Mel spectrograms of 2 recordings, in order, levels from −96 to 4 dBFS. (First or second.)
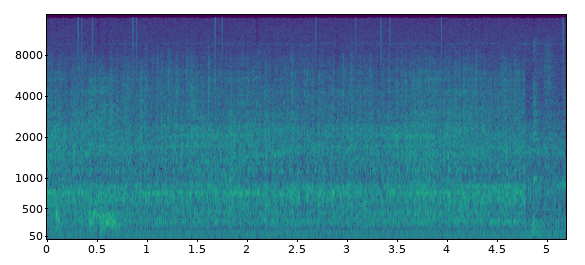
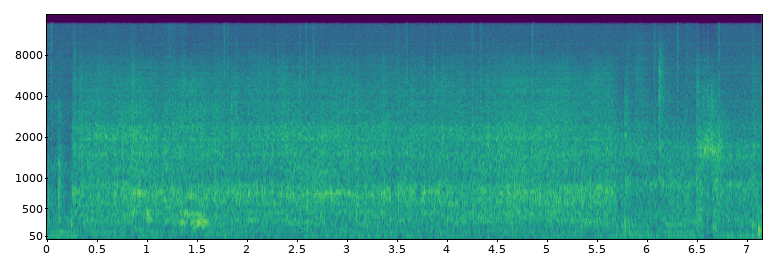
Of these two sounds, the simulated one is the second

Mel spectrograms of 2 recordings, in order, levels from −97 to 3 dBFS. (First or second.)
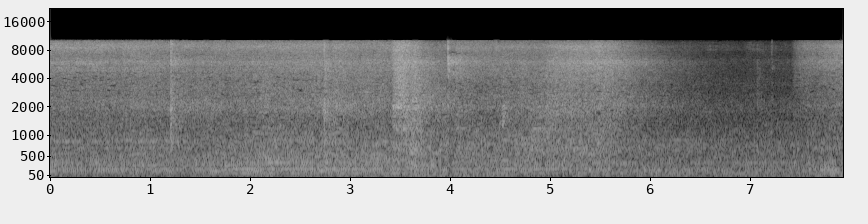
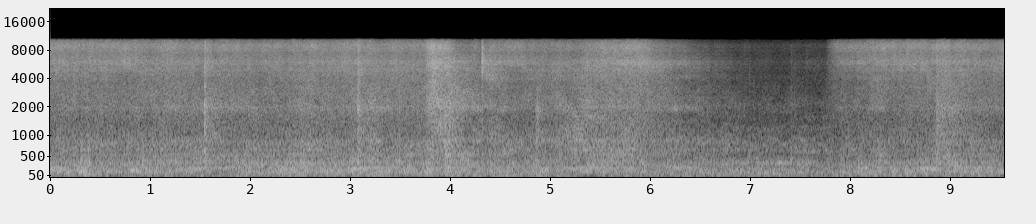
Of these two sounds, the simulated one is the second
